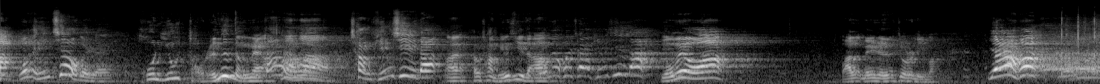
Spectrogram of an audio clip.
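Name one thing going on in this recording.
A middle-aged man speaks with animation into a microphone on a stage.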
